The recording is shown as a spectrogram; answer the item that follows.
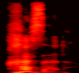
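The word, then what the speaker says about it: Chesed (חסד): It helps if you spit a little when you say it. Chesed. I'm not sure I even say that right. I say it more like a French R than a Hebrew CH, but or KH.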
